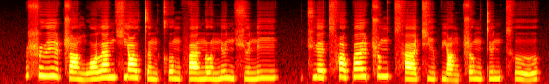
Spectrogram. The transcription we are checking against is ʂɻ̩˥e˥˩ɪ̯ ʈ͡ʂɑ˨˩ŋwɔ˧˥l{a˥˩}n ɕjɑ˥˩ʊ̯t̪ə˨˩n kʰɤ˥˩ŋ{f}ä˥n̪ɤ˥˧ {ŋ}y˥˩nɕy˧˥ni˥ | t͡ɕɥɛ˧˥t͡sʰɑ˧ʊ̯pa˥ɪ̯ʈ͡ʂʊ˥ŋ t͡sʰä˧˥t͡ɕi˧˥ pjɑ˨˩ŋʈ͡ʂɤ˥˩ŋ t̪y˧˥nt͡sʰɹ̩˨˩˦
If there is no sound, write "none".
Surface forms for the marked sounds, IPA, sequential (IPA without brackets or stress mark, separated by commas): a˥, f, n̪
